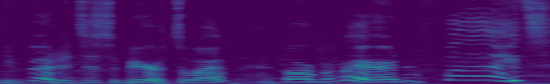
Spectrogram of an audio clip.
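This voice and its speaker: Someone puts on a character voice pitched high, with very wide swings in pitch. The pace is moderate, and background noise is clearly audible. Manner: theatrical, sneering.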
